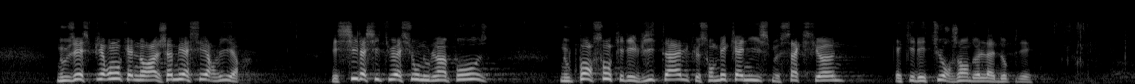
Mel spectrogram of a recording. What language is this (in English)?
French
